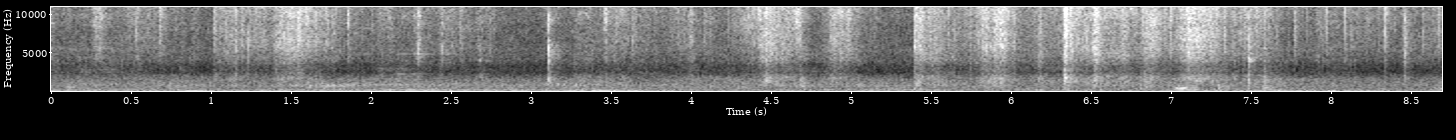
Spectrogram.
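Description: Small metal lathe running at high spindle speed with a freshly faced faceplate mounted, a steady low motor-and-gear hum with scattered light clicks.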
